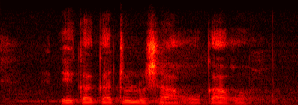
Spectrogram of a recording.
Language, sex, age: Northern Sotho, male, 25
